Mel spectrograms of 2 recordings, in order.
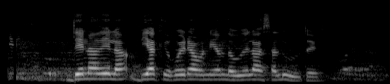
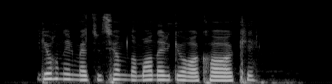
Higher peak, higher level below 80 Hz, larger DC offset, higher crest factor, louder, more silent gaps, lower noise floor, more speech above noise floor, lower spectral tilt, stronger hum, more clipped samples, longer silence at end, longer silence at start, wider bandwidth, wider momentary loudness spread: second, -12 dBFS vs -8 dBFS; second, under -90 dBFS vs -46 dBFS; neither; about the same, 20 dB vs 16 dB; second, -30 LUFS vs -23 LUFS; neither; second, -52 dBFS vs -58 dBFS; second, 22 dB vs 35 dB; second, -3 dB/octave vs -7.5 dB/octave; neither; neither; second, 0.2 s vs 0.7 s; second, 0.1 s vs 0.4 s; about the same, 11.5 kHz vs 11.5 kHz; first, 19 LU vs 8 LU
